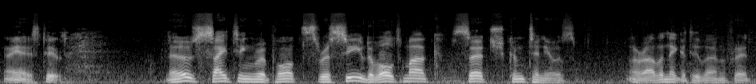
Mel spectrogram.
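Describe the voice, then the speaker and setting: A man's voice: medium pitch, lively intonation, a little slow, a little hiss or hum, lightly acted. A man playing a composed senior British naval officer in a radio war drama, clipped, courteous and understated. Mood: pensive, measured.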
